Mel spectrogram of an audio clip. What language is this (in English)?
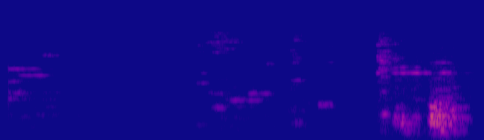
Chinese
